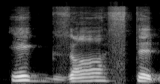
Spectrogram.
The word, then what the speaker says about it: exhausted: Exhausted. Whoop, this is a Z.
